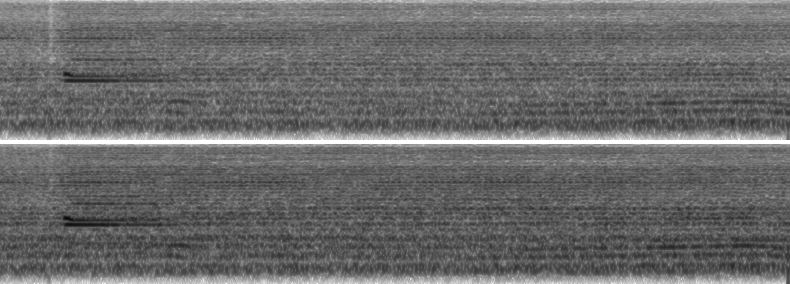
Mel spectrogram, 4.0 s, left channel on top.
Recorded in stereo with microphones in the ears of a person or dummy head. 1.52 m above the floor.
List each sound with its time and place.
0.0 s a helicopter: 25° right (ahead or behind)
